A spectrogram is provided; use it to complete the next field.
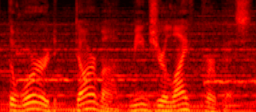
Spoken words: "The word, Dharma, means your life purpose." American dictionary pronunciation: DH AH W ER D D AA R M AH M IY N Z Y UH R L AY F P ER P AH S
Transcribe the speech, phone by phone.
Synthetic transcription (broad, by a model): DH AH W ER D D AA R M AH M IY N Z Y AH R L AY F P ER P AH S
